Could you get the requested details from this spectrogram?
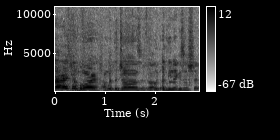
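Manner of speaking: normal talking voice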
